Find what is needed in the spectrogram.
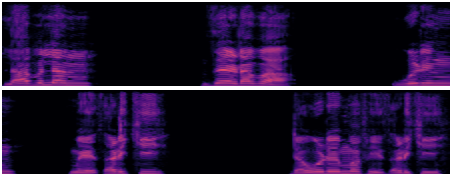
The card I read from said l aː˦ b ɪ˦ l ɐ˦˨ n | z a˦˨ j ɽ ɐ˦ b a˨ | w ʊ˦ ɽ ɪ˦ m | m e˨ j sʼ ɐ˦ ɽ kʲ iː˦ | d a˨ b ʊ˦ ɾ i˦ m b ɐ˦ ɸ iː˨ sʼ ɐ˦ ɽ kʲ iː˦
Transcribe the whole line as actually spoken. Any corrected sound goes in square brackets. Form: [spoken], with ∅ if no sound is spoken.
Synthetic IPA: l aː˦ b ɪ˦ l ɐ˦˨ n | z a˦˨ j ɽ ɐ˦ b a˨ | w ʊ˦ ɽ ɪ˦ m | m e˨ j sʼ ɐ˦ ɽ kʲ iː˦ | d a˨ [w] ʊ˦ [ɽ] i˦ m [m] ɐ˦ ɸ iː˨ sʼ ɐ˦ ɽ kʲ iː˦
